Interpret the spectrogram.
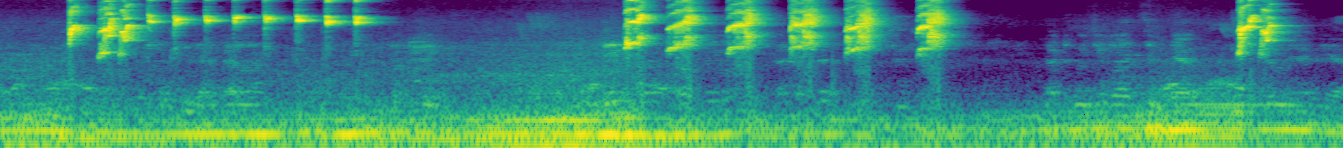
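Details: Lovebird singing a rapid series of sharp, clipped high notes, then a run of harsher chattering bursts, ending with a single short squeaky burst after a pause.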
